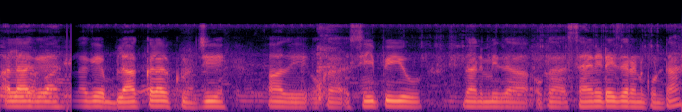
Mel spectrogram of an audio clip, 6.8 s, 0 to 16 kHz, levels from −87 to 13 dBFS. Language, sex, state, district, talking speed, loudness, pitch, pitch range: Telugu, male, Andhra Pradesh, Sri Satya Sai, 105 wpm, -19 LUFS, 130 Hz, 120-130 Hz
